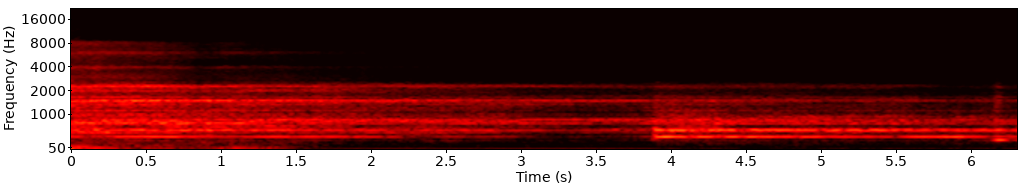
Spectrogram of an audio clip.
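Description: Deep house music in a breakdown without drums: sustained synth chords ring and slowly fade, and a new chord comes in about four seconds in.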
